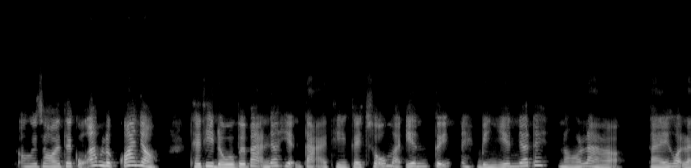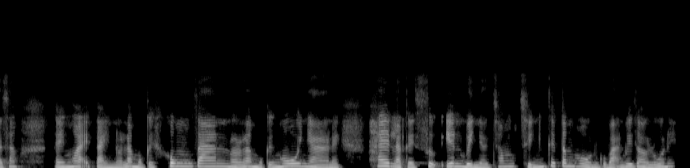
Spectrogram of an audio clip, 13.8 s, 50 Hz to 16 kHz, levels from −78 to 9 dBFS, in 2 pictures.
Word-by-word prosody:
Ôi, 255 0 -4
trời 265 - 0
ơi! 245 0 +3
Thế 275 - +5
cũng - - -4
áp 320 +3 +3
lực 310 -2 +5
quá 345 +3 +6
nhỉ. 335 -3 +5 0.4
Thế 250 - +3
thì 295 +2 +4
đối 225 -3 +5
với 245 0 +4
bạn 275 -6 +1
nha, 300 - +2
hiện 275 - +1
tại 235 -3 -1
thì 210 -3 -2
cái 205 -1 +2
chỗ 255 - -1
mà 275 -5 -1
yên 270 +2 +1
tĩnh 260 -1 +1
này, 250 - -5
bình 205 0 0
yên 255 +3 +1
nhất 305 +3 +1
ấy, 360 0 0
nó 220 -1 -1
là 220 -8 -1 0.3
cái, 215 0 +1
gọi 255 -3 0
là, 210 - +1
sao? 245 +4 -6 0.4
Cái 215 -1 +1
ngoại 240 +2 +1
cảnh, 195 -4 0
nó 195 - -2
là 240 +3 0
một 215 -3 +2
cái 210 - -5
không 280 -2 -1
gian, 275 -1 -1
nó 220 - +1
là 245 +2 0
một 215 -3 +1
cái 210 -1 -1
ngôi 265 +4 +2
nhà 220 -6 0
này 190 -1 -2 0.3
hay 295 0 +2
là 230 -4 +1
cái 200 -2 -3
sự 265 - 0
yên 265 -1 +1
bình 215 -6 +3
ở 180 - -3
trong 255 +4 -6
chính 225 0 -1
cái 295 - -3
tâm 290 -2 0
hồn 240 -6 -2
của 195 - -6
bạn 205 +1 -1
bây 235 +1 0
giờ 230 -3 0
luôn 225 +3 0
ấy? 275 - -14
245 Hz, 295 wpm, -23 LUFS, 215-275 Hz, 0.4 s, quá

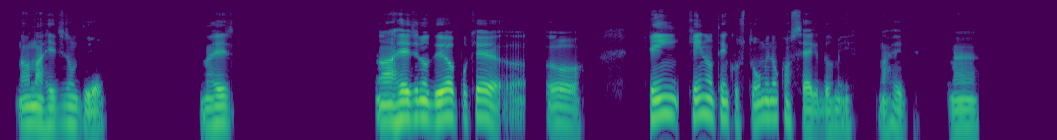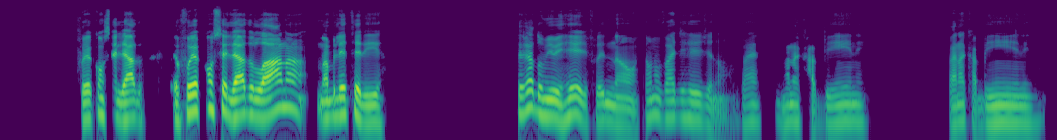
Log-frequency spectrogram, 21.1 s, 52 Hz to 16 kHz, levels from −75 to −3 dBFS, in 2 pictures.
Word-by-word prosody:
Não, 100 - -4
na 105 -1 0
rede 100 +2 -6
não 105 -2 -4
deu, - - -6 0.9
na 95 - -6
rede 105 0 -2 1.4
Na 110 0 0
rede 125 +2 +2
não 130 -1 +1
deu 125 +3 +2
porque 120 -2 -2 0.5
o 100 -3 -4 0.6
quem 145 +2 0
quem 140 +2 -1
não 145 -3 -2
tem 125 +1 -4
costume 115 +3 -6
não 130 0 -4
consegue 90 -8 -5
dormir, 90 +2 -9 0.2
na - - -9
rede, - - -9 0.4
não 90 - -7
é. 90 - -10 1.6
Fui 125 - +3
aconselhado 130 -2 +3 0.3
eu - - +1
fui 165 +1 +8
aconselhado, 155 -5 +6
lá 135 +6 +9
na 195 -2 +1
na 130 - +2
bilheteria. 130 -7 +3 1.3
Você 150 - +1
já 195 - +4
dormiu 140 -5 +2
em 120 - +3
rede? 140 +1 +1
Eu - - -13
falei 115 +1 -5
não, 100 -5 -3
então 130 +11 -9
não 145 - -4
vai 130 0 -4
de 130 - -9
rede 120 -5 -4
não, - - -13
vai 110 +2 -8 0.2
vai 110 -2 -9
na 110 - -4
cabine 110 +1 -7 0.8
vai 100 - -3
na 115 - -3
cabine. 105 +1 -4
115 Hz, 155 wpm, -22 LUFS, 105-135 Hz, 1.6 s, lá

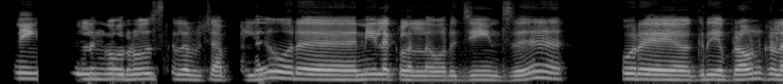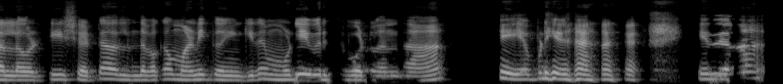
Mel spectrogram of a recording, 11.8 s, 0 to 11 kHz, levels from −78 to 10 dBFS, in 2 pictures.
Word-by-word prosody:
நீங்க 220 -1 +5 0.3
சொல்லுங்க 205 0 -1
ஒரு 195 - -2
ரோஸ் 210 +1 -1
கலர் 190 -3 -2
செப்பலு, 175 +1 -4 0.2
ஒரு 215 -2 +2 0.5
நீல 200 0 +4
கலர்ல 170 -2 0
ஒரு 170 0 -5
ஜீன்ஸு, 175 -1 -1 0.8
ஒரு 205 -2 +3 0.4
கிரீ 190 0 0
ப்ரவுன் 195 +4 +2
கலர்ல 175 -3 +2
ஒரு 165 - -6
டீ 190 - -1
ஷர்ட், 180 +3 -2
அதுல 185 -3 -2
இந்த 175 0 -2
பக்கம் 195 +1 -4
மணி 180 +2 +1
தொங்கிக்கின்னு, 175 +3 -3
முடிய 195 +3 +3
விரிச்சு 180 -1 -6
போட்டு 175 0 -3
வந்தா! 165 -1 -5 0.8
எப்படி 225 +4 -2 1.2
இதெல்லாம். 205 +4 0
185 Hz, 150 wpm, -25 LUFS, 175-200 Hz, 1.2 s, நீங்க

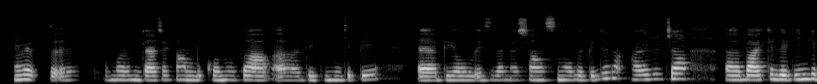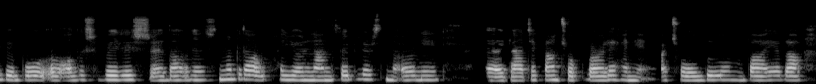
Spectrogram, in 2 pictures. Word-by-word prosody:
Evet, 215 -1 +3
eee, 200 +1 -4 0.3
umarım 205 0 -2
gerçekten 205 0 0
bu 205 - -5
konuda, 200 +1 -1 0.2
aaa, 190 +1 -3
dediğin 200 0 -2
gibi, 215 +4 -3 0.4
ııı, 185 0 +6
bir 200 - -3
yol 195 -1 -1
izleme 200 +1 -7
şansın 200 0 -3
olabilir. 200 +6 -4 0.2
Ayrıca, 245 +3 +1 0.4
ııı, 210 0 +3
belki 210 +2 +6
dediğin 225 +2 +5
gibi 210 -4 +1
bu, 200 - +1
uuu, 195 -2 +2
alışveriş, 210 +1 0
eee, 190 +1 -2
davranışını 200 +3 -1
biraz 220 -4 +2
daha - - -1
yönlendirebilirsin. 205 +2 0
Örneğin, 205 +1 -2 0.5
ııı, 175 0 +5
gerçekten 205 +3 0
çok, 195 -2 -3
böyle, 190 +2 +3
hani, 200 +4 -4
aç 195 +1 -6
olduğunda 195 0 +1
ya 200 +1 -2
da, 195 0 +3
200 Hz, 140 wpm, -22 LUFS, 195-210 Hz, 0.5 s, ııı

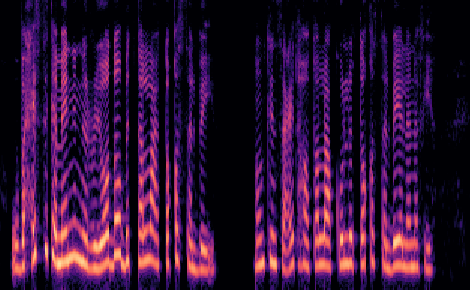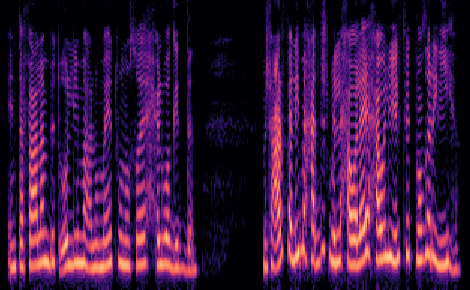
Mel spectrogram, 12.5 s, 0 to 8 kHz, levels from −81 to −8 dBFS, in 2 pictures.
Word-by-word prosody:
وباحس 315 - 0
كمان 315 -3 +4
إن 325 -4 +4
الرياضة 260 +8 +4
بتطلّع 295 +1 -1
الطاقة 275 +3 -5
السلبيّة، 220 -9 -5 0.5
ممكن 275 +3 -1
ساعتها 260 +1 -6
أطلّع 255 +1 -1
كلّ 265 +3 -1
الطاقة 275 +1 -3
السلبيّة 255 -3 0
اللي 245 -2 -2
أنا 240 0 -3
فيها، 220 -2 -11 0.6
أنت 240 +1 -3
فعلًا 260 +4 +1
بتقول 260 -4 -1
لي 280 +2 +1
معلومات 265 +2 -1
ونصايح 265 0 -1
حلوة 270 +1 +1
جدًا، 225 -4 -7 0.9
مش 240 +3 -5
عارفة 360 +6 +2
ليه 345 +4 +4
ما 415 - -1
حدش 335 +3 -3
من 300 - +2
اللي 290 +3 +2
حواليّا 285 +6 +4
حاول 330 0 +3
يلفت 340 +2 0
نظري 335 0 +1
ليها. 255 -5 -2
270 Hz, 170 wpm, -24 LUFS, 245-305 Hz, 0.9 s, كمان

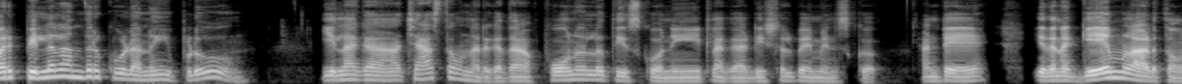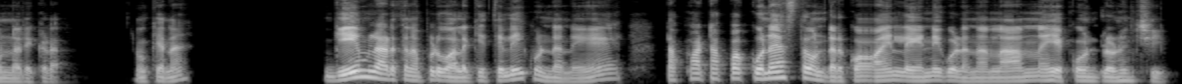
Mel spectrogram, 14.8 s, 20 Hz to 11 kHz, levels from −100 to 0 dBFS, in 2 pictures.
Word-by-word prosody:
మరి 195 +2 +6
పిల్లలందరు 220 +2 +4
కూడాను 150 -5 -1
ఇప్పుడు - - -4 0.8
ఇలాగ 140 +1 0 0.3
చేస్తా 170 +4 0
ఉన్నారు 105 -2 -4
గదా! 110 - 0 0.2
ఫోనుల్లో 140 +2 -2
తీసుకొని 105 -4 -3
ఇట్లాగా 100 -1 -4
డిజిటల్ 110 +3 -6
పేమెంట్స్‌కు. 100 -4 -6 0.4
అంటే, 110 +1 +2 0.5
ఏదన్నా 125 +1 +4
గేమ్‌లాడుతా 180 - +7
ఉన్నారు 90 -1 -6
ఇక్కడ. - - -9 0.5
ఓకే - - -5
నా. - - -3 1.0
గేమ్‌లాడుతున్నప్పుడు 195 +1 +5
వాళ్ళకి - - -1
తెలియకుండానే 105 - -3 0.5
టపా 135 +6 -2
టపా 170 +1 0
కొనేస్తా 190 +2 +3
ఉంటారు - - -1
కాయిన్‌లు 120 0 +1
అయన్నీ 120 +3 -1
గూడాను 100 -3 -2
ఆళ్ళ 100 - -3
నాన్న 120 +4 0
అకౌంట్‌లో 110 -2 -3
నుంచి. 115 -3 -7
125 Hz, 140 wpm, -23 LUFS, 105-165 Hz, 1.0 s, గేమ్‌లాడుతా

